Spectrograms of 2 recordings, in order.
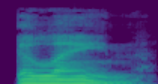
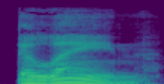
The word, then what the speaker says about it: Elaine: a variant of the Greek name Helen it's pronounced as Elaine elain Elaine to pronounce it correctly emphasize the lane and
